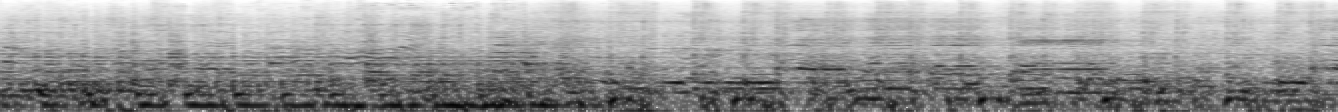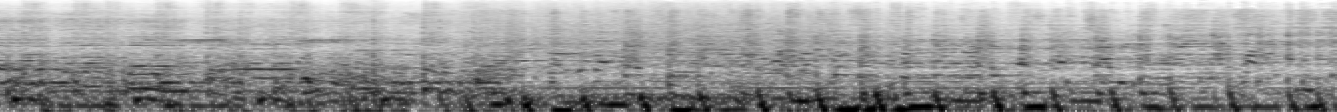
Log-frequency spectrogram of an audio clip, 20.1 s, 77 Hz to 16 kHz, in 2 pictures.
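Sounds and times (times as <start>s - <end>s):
music with heavy bass beat: 0.0s - 20.0s.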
